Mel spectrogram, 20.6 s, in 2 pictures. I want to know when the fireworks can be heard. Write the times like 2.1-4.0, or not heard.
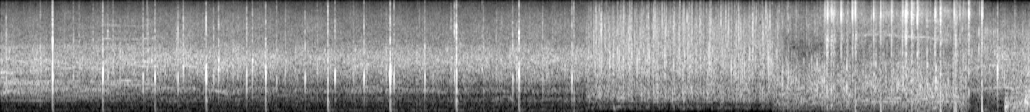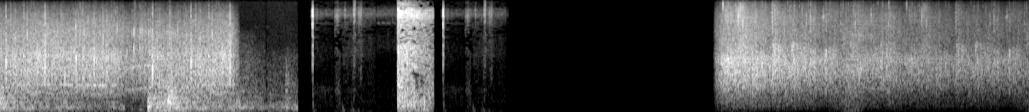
8.2-14.8.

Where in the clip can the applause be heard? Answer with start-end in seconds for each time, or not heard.
0.0-12.7, 17.4-20.5.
